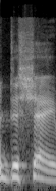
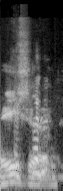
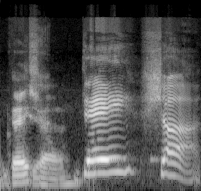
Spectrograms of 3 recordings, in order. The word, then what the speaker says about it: Dashia: Dashia, right? No, Dashia. Dashia. I'm never gonna say it right. You know what? It's gonna take like. It's okay. Think about day, like daylight, and then Sha. Dashia. This is good because I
